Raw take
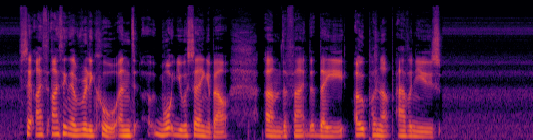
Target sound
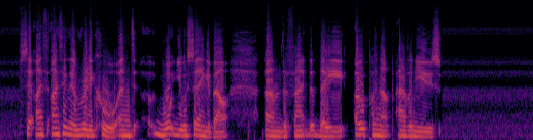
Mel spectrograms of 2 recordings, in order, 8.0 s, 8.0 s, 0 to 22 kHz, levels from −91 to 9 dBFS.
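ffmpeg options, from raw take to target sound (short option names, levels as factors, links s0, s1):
-af "asoftclip=type=tanh:threshold=0.0708,highshelf=f=8700:g=-9.5,aeval=exprs='0.0596*(abs(mod(val(0)/0.0596+3,4)-2)-1)':c=same,volume=0.501"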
